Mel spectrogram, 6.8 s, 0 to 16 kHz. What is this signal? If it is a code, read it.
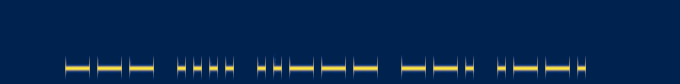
Morse code, heard as a keyed tone, about 15 wpm, 700 Hz. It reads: OH2GP
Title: DXCC-100 Call Signs - 5 Characters - Repeated 2x - 15wpm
